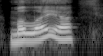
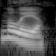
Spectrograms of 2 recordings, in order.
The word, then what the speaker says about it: Malia: Hot Dog Scoop, Malaya, or is it Malia? It's Malia.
